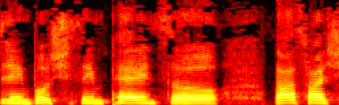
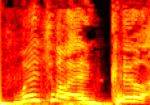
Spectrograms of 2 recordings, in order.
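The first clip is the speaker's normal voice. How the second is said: normal talking voice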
